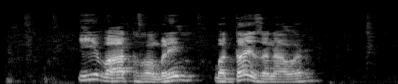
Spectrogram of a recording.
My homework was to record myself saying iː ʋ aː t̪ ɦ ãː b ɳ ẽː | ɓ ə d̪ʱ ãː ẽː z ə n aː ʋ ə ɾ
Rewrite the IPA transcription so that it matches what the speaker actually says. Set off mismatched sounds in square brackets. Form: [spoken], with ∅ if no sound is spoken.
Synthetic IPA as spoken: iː ʋ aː t̪ ɦ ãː b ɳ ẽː | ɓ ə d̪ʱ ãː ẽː z ə n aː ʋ ə ɾ

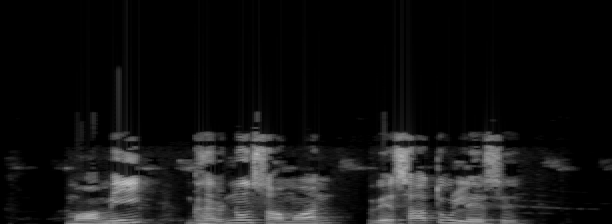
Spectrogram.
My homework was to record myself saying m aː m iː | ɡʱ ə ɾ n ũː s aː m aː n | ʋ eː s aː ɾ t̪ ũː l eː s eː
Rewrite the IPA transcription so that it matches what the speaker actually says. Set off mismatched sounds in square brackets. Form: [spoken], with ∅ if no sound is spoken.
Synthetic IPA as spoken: m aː m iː | ɡʱ ə ɾ n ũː s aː m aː n | ʋ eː s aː [∅] t̪ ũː l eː s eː

